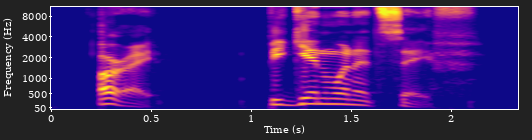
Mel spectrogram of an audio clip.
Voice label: Male Begin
